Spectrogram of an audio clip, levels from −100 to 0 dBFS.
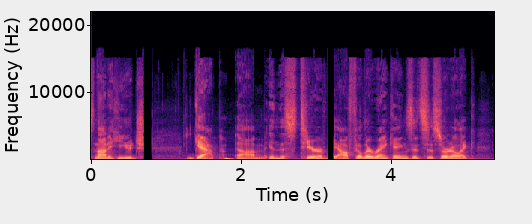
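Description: From the start, a faint roughness rides on the speech. It is sample clock jitter. The converter's clock wobbles by around a microsecond, so each sample lands slightly off time. Steep, fast-changing parts of the waveform suffer most. The result is a grainy hiss roughly 40 dB below the speech. It grows on loud, bright sounds. It disappears in the pauses, because a silent signal has no slope to misread.

At 0.70 s the sound cuts out. It returns at 0.82 s, after a gap of about 116 ms. A second hole opens at 3.16 s and closes at 3.25 s, about 87 ms. Both are likely Bluetooth dropouts. Wireless packets arrived too late and were discarded, so nothing played. The first gap fits about eight lost packets, the second about six. Speech resumes further along, as if it had kept running.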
